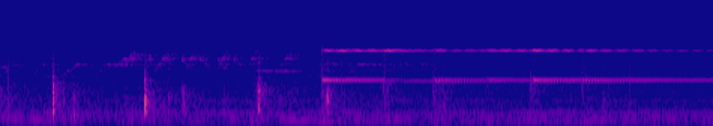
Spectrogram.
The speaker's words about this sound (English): Oh, there's a bell over there on the desk. That might be a help.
